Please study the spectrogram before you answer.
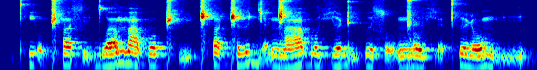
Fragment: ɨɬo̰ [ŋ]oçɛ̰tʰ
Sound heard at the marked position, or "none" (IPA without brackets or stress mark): ŋ͡ǁ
